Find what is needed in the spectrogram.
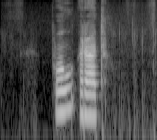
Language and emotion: Russian, neutral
